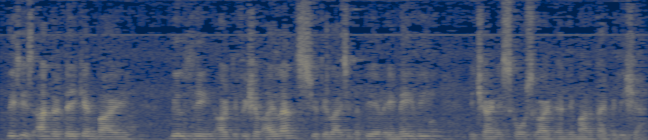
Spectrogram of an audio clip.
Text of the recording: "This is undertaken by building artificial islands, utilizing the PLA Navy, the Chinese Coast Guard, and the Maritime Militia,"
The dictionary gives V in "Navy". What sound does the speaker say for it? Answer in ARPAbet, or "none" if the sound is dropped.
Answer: V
